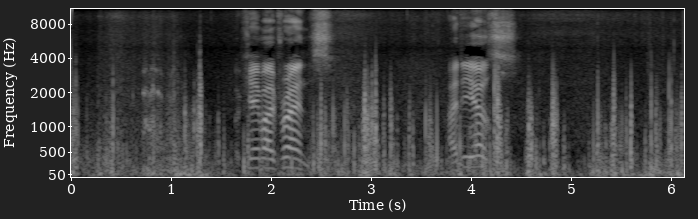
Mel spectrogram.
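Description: Wind blows and rumbles outdoors.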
